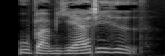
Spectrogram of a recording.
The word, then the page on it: ubarmhjertighed: uˌbɑːmˈjæɐ̯diˌheðˀ; uˌbɑːmˈjæɐ̯ˀdiˌheðˀ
